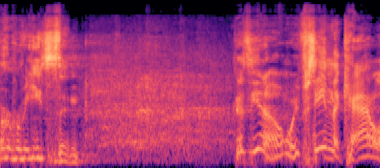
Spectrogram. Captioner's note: audience laughs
